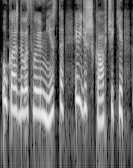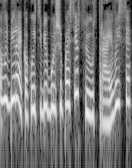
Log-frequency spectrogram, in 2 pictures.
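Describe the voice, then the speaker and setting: A woman voicing a brisk, bossy kindergarten teacher in an audiobook, speaking in a lecturing, matter-of-fact way. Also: sits high, very animated, darkish tone, no echo, clean studio sound, pitched above the performer's own voice. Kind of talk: audiobook character voice.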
